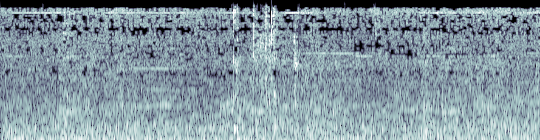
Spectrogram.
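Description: Steady mechanical noise of injection molding machines running on a plug-molding floor, with a few short clicks and clatters about halfway through as a row of power cords is laid into the open mold.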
